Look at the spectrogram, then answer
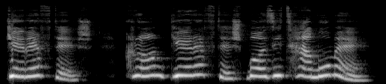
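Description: A woman reading aloud, voicing an excited teenage boy wizard who shouts in breathless excitement during a match. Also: very high voice, voice pushed up. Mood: shouting excitedly. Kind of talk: audiobook reading with voices.

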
